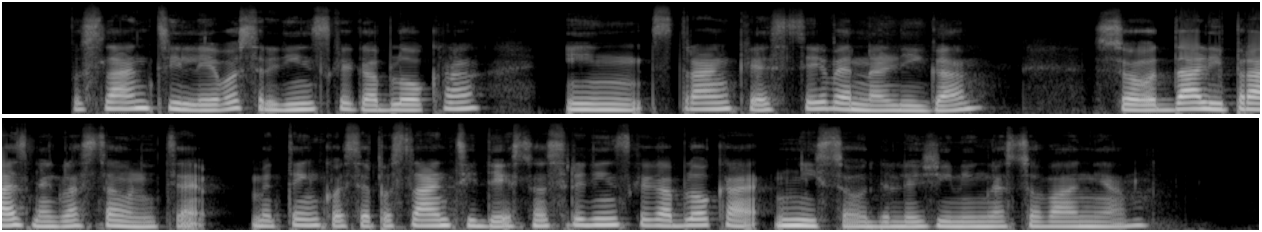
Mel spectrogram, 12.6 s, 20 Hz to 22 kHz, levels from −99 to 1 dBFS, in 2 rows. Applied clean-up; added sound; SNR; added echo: neural mask model DeepFilterNet 3.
